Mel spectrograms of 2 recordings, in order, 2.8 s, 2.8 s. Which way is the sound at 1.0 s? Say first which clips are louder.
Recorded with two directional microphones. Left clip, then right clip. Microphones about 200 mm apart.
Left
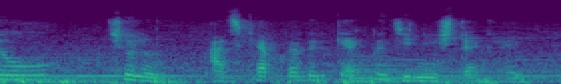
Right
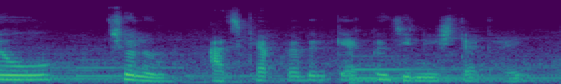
Right 1 dB; 10° right (ahead or behind).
